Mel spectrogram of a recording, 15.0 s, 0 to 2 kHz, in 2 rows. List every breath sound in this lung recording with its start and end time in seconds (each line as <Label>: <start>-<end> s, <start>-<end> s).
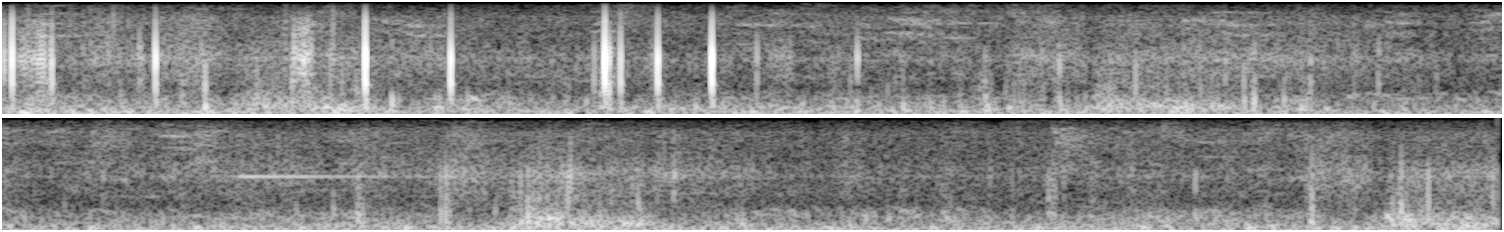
Inhalation: 1.12-2.00 s, 5.42-6.59 s, 10.14-10.90 s, 14.47-15.00 s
